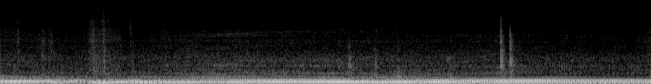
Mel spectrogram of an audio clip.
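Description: Vehicle engine idling with a low, steady rumble, with a couple of faint clicks over it.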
